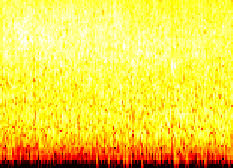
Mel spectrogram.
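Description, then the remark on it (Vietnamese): A crowd of Buddhist followers at a dharma talk claps steadily, the dense, even patter of many hands holding at a constant loudness for a few seconds with no voices over it. “Có rồi, cho một tràng pháo tay.”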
